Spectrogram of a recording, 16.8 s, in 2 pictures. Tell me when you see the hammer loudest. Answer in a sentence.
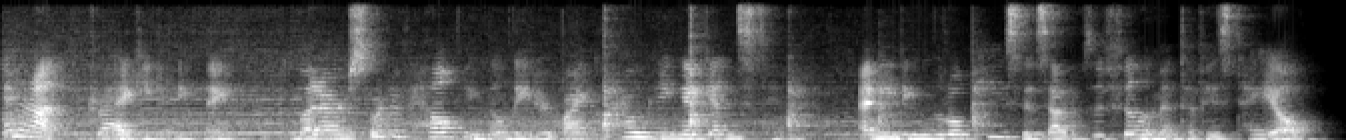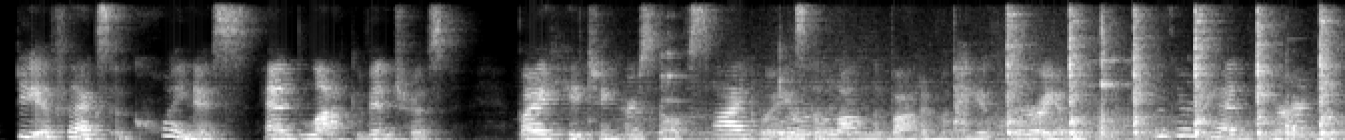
The volume of the hammer peaks at 16 seconds.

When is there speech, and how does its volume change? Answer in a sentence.
You can hear the speech from 0.0 to 16.7 s, at a steady volume.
